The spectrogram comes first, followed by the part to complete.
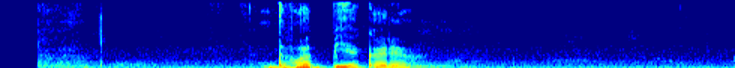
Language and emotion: Russian, neutral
